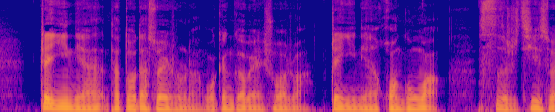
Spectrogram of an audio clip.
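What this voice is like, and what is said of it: Usual voice. Nothing is said of it.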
